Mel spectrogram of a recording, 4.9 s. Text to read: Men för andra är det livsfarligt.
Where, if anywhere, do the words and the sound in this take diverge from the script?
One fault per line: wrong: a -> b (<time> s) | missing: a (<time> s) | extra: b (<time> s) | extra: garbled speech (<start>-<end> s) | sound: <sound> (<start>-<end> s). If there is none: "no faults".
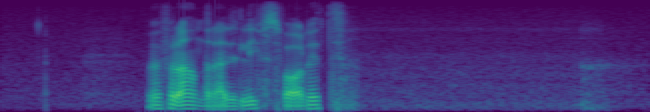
no faults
